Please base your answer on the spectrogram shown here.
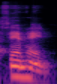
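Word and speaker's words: Samhain: bring up Halloween really quick or uh say Sam hell is the Irish we call it I miss pronouncing that Sam ha Sam ha yeah Sam ha which the night of Halloween for the is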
